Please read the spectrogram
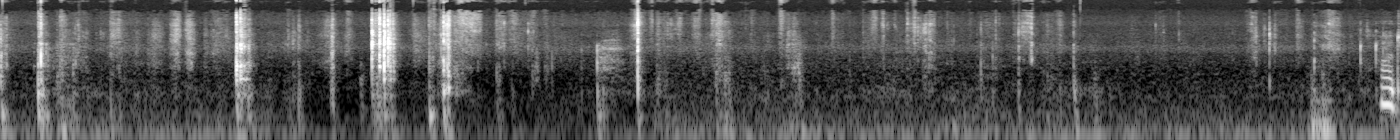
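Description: Faint, scattered taps, clicks and paper rustles from handling an ink pad, a small piece of paper and a wood-mounted rubber stamp while inking and stamping.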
